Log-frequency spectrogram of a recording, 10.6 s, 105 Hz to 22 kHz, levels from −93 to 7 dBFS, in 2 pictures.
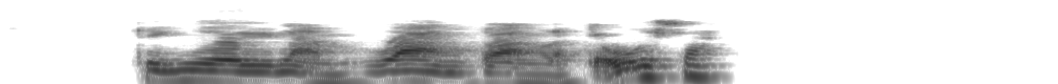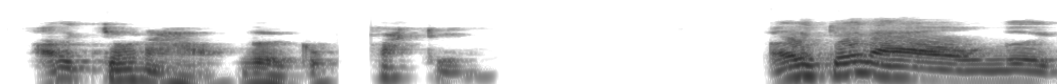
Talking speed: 110 wpm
